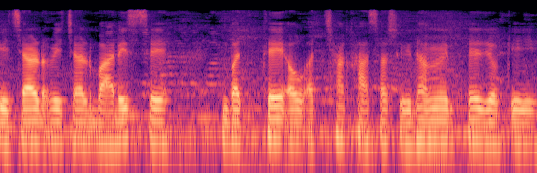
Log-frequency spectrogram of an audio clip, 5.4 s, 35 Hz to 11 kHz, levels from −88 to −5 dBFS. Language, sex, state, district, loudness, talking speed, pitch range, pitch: Chhattisgarhi, male, Chhattisgarh, Rajnandgaon, -19 LUFS, 120 wpm, 95-110 Hz, 100 Hz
